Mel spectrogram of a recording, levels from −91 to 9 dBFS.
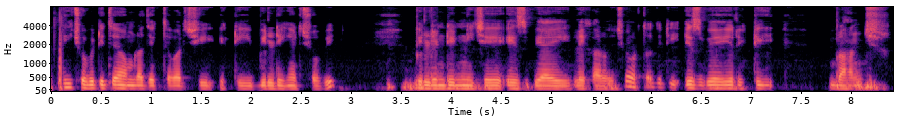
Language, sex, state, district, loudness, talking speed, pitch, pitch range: Bengali, male, West Bengal, Jhargram, -18 LUFS, 185 wpm, 105 Hz, 100-120 Hz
